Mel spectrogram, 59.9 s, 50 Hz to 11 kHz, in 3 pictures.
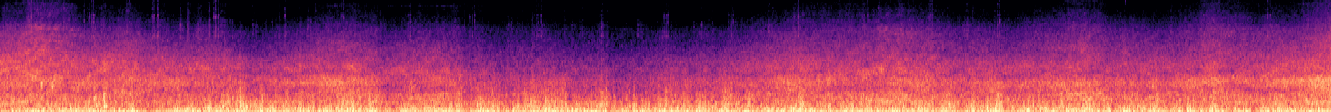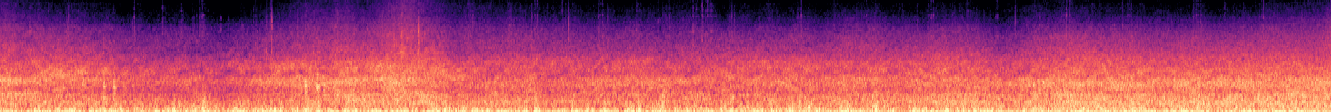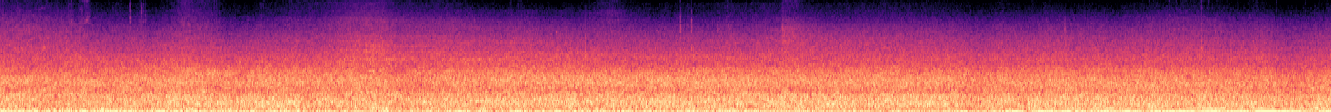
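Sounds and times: road traffic: 0.0s - 59.9s
wind noise on microphone: 0.0s - 59.9s.

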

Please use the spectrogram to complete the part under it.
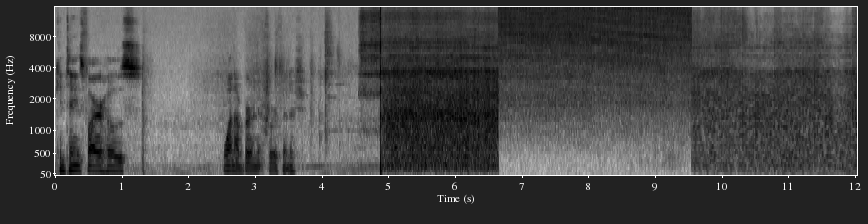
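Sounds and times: gas torch ignition click: 4.6s - 5.2s
gas torch flame rushing: 4.6s - 12.0s.

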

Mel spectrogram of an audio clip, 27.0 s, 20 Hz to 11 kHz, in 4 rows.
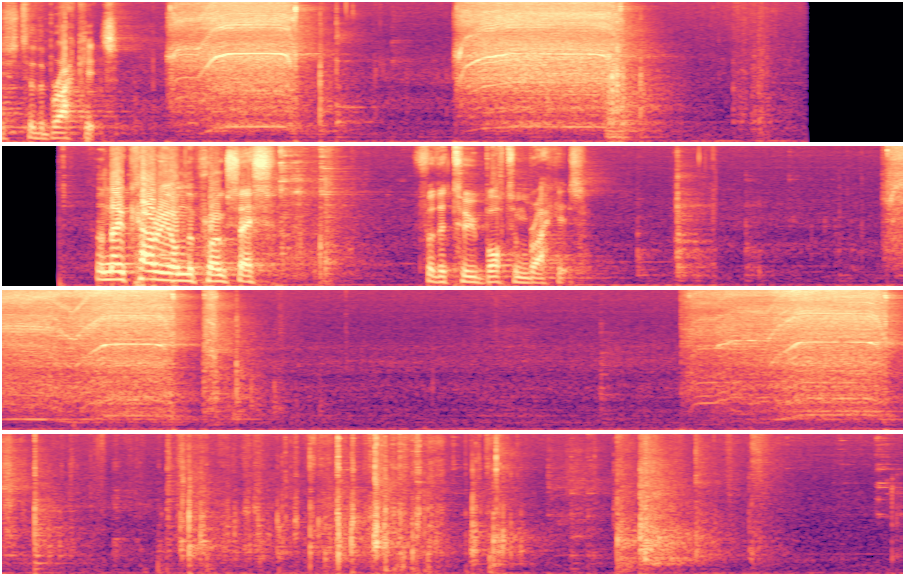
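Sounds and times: cordless drill driving screw: 1.2s - 2.4s, 3.4s - 4.8s, 13.4s - 15.3s, 18.6s - 20.3s.

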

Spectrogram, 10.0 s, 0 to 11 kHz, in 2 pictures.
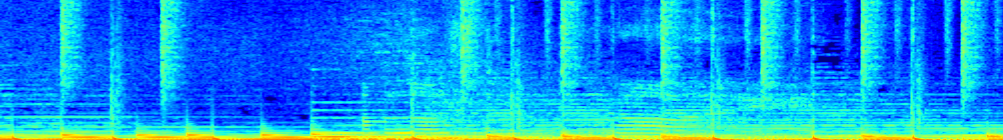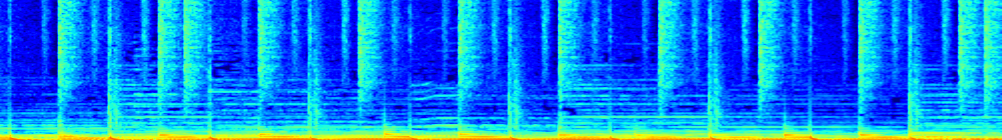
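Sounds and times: electronic music with sliding bass: 0.0s - 10.0s.

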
